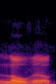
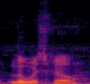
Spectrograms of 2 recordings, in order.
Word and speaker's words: Louisville: in kentucky louisville kentucky some people call it lowville kentucky but pronounce lewisville from where i'm from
